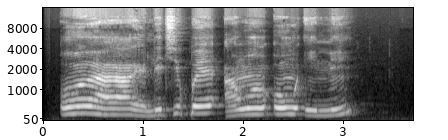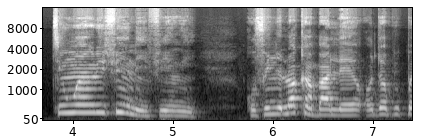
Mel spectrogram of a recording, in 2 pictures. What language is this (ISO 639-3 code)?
yor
